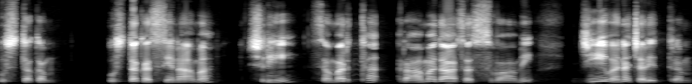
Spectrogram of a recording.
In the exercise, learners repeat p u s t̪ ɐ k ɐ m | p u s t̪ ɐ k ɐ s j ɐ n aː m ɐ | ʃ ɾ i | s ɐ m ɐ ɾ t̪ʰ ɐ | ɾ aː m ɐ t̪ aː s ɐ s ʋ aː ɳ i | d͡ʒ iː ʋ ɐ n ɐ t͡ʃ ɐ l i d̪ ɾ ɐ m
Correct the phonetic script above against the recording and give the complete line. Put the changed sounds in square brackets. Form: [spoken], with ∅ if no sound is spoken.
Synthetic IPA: p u s t̪ ɐ k ɐ m | p u s t̪ ɐ k ɐ s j ɐ n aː m ɐ | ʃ ɾ [iː] | s ɐ m ɐ ɾ t̪ʰ ɐ | ɾ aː m ɐ [d̪] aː s ɐ s ʋ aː [m] i | d͡ʒ iː ʋ ɐ n ɐ t͡ʃ ɐ [ɾ] i [t̪] ɾ ɐ m

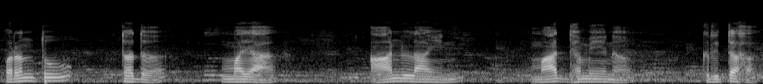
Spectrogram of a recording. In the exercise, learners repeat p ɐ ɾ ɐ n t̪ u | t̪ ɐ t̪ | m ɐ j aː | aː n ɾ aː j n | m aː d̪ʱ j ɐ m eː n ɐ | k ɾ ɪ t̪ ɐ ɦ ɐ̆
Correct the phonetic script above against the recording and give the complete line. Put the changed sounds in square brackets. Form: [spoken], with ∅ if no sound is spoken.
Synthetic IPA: p ɐ ɾ ɐ n t̪ u | t̪ ɐ [d̪] | m ɐ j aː | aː n [l] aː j n | m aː d̪ʱ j ɐ m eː n ɐ | k ɾ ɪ t̪ ɐ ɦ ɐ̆

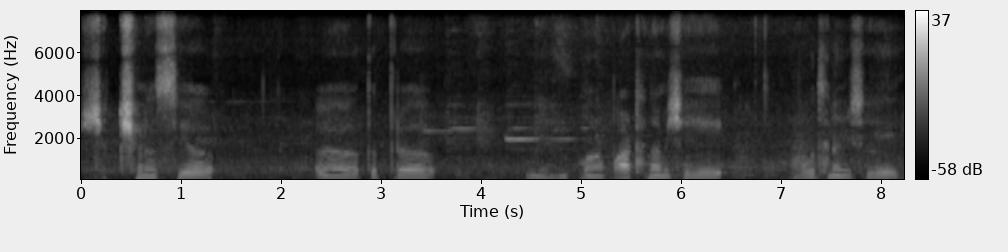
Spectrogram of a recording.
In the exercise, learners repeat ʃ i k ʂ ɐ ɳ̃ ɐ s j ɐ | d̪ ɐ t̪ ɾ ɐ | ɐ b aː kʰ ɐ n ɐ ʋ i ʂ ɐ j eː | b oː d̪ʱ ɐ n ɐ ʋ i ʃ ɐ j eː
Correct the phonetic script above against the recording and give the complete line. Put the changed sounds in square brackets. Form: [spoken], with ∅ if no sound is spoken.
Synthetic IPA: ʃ i k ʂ ɐ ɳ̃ ɐ s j ɐ | [t̪] ɐ t̪ ɾ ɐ | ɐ [p] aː [ʈʰ] ɐ n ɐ ʋ i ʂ ɐ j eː | b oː d̪ʱ ɐ n ɐ ʋ i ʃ ɐ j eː

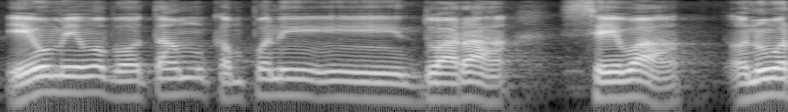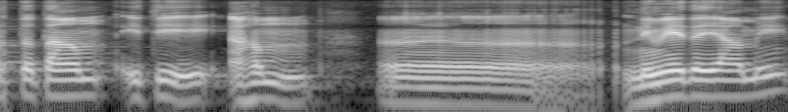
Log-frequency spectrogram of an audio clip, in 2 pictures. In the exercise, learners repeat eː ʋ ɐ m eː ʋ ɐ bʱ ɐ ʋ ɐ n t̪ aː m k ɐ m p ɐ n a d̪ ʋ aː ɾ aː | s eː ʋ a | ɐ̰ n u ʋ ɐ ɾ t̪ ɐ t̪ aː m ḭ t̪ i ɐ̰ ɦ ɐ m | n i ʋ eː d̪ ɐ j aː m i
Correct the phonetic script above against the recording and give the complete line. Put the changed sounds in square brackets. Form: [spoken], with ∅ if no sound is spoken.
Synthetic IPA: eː ʋ ɐ m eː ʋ ɐ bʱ ɐ ʋ ɐ [∅] t̪ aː m k ɐ m p ɐ n [i] d̪ ʋ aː ɾ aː | s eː ʋ a | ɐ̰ n u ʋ ɐ ɾ t̪ ɐ t̪ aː m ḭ t̪ i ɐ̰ ɦ ɐ m | n i ʋ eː d̪ ɐ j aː m i

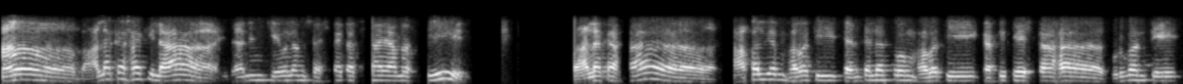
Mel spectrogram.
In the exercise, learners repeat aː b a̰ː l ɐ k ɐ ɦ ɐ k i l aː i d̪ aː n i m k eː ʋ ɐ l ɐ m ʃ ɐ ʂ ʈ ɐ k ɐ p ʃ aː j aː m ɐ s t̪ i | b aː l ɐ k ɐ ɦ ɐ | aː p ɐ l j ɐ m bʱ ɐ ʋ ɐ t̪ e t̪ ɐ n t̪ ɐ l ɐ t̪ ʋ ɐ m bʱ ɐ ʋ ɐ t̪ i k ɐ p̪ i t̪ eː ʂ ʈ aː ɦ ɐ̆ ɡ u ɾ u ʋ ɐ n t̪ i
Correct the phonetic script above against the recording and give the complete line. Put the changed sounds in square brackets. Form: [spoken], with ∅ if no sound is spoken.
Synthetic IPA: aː b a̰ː l ɐ k ɐ ɦ ɐ k i l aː i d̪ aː n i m k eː ʋ ɐ l ɐ m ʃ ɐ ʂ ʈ ɐ k ɐ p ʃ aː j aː m ɐ s t̪ i | b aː l ɐ k ɐ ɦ ɐ | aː p ɐ l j ɐ m bʱ ɐ ʋ ɐ t̪ [i] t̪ ɐ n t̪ ɐ l ɐ t̪ ʋ ɐ m bʱ ɐ ʋ ɐ t̪ i k ɐ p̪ i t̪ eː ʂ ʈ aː ɦ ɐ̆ ɡ u ɾ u ʋ ɐ n t̪ i

